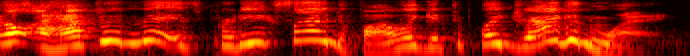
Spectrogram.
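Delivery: earnest, very high sing-song, swooping. Imitating how the other speaker announces a game's name: imitating a sincere delivery. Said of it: "It's like, it's, like, sincere".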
